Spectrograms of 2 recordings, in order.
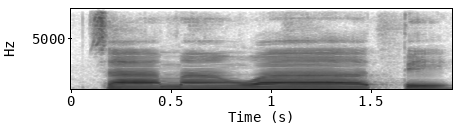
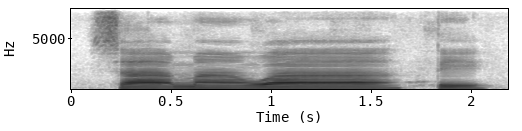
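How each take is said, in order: Both takes have the same delivery.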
